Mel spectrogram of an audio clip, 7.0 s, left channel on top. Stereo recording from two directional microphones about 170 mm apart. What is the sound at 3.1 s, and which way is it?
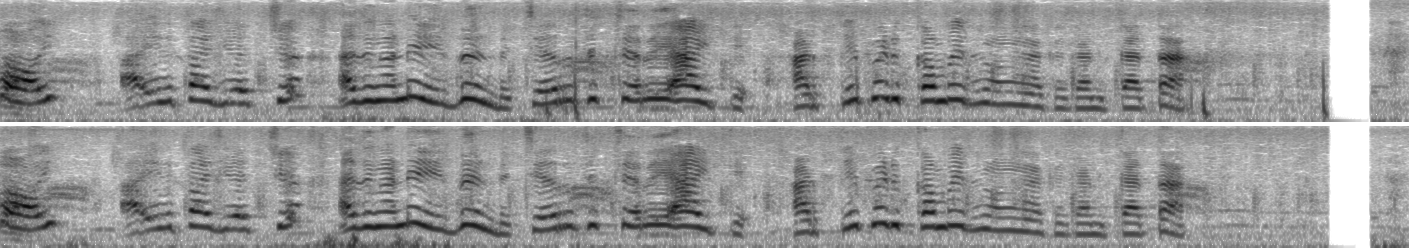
Speech, 15° right (ahead or behind).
